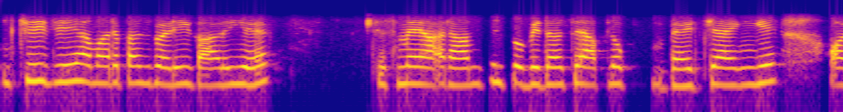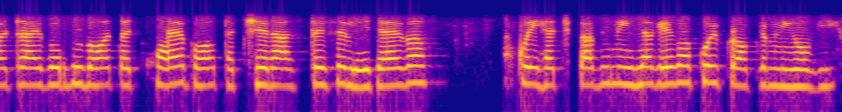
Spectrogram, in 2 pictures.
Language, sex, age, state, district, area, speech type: Hindi, female, 30-45, Madhya Pradesh, Gwalior, rural, conversation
